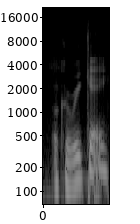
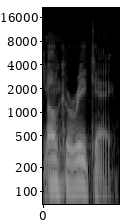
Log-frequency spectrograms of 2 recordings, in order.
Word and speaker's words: Okereke: Okereke? Bobby Okereke. Okereke.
